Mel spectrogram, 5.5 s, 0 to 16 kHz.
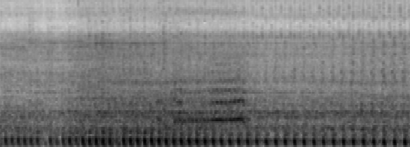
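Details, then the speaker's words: Abandoned 1969 John Deere 112, cold, single-cylinder engine at fast idle put in gear with rear wheels locked; steady thump loading slightly, faint rubbing squeal; drive belt slipping, owner suspects transmission locked internally. "the belt trying to turn so we're slipping"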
